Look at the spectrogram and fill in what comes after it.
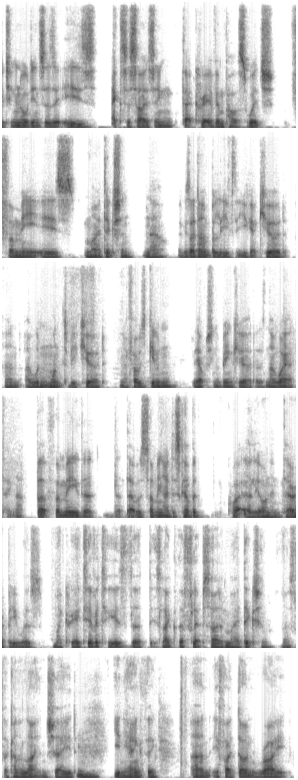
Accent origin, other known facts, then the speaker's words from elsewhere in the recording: England, United Kingdom; And because we're English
